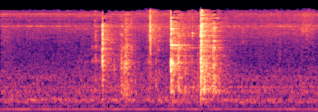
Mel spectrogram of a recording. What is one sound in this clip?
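A spoon clinks against a glass jar.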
